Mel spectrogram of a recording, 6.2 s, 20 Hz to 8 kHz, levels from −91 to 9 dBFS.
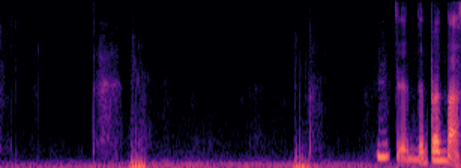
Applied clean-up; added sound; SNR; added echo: neural diffusion model UNIVERSE++.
